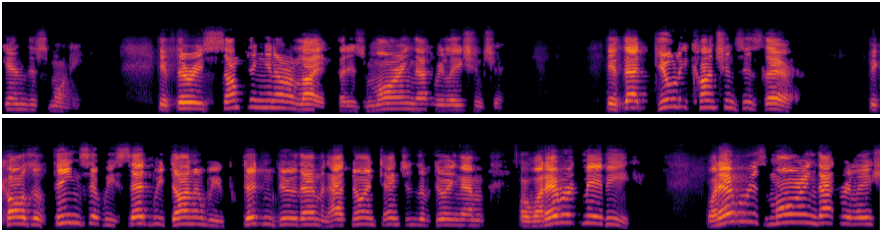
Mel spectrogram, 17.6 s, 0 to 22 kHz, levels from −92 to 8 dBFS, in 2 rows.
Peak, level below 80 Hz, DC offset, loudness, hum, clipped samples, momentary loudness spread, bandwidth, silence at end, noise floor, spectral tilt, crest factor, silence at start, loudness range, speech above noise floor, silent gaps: -2 dBFS; under -90 dBFS; under 0.1%; -21 LUFS; none; under 0.1%; 16 LU; 8.6 kHz; 0 s; -81 dBFS; 0 dB/octave; 22 dB; 0 s; 6 LU; 57 dB; none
